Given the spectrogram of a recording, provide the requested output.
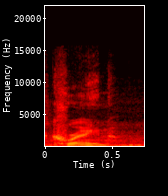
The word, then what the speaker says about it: Crane: no my name is crane okay crane rhymes with train and brain and sane and clean and rain and plain and the other kind of plane and and but can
